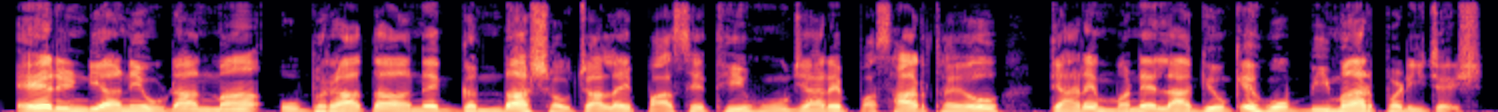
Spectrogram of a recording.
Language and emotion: Gujarati, disgusted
